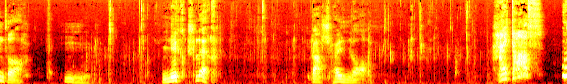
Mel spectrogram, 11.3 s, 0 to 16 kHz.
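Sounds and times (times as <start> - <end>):
speech: 0.0 - 0.5, 1.3 - 2.3, 3.2 - 4.4, 6.2 - 7.5, 9.9 - 11.3
crunching and smacking while chewing a roast bird: 0.9 - 9.9.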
